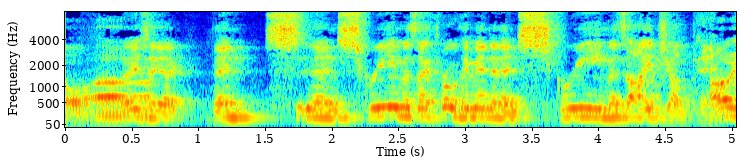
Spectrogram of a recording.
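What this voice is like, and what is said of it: Usual voice. Nothing is said of it.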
